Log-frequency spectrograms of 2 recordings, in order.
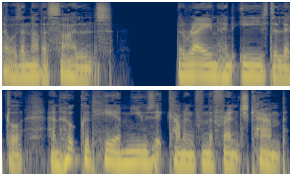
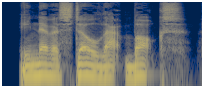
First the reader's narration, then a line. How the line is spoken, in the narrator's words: Hook said harshly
